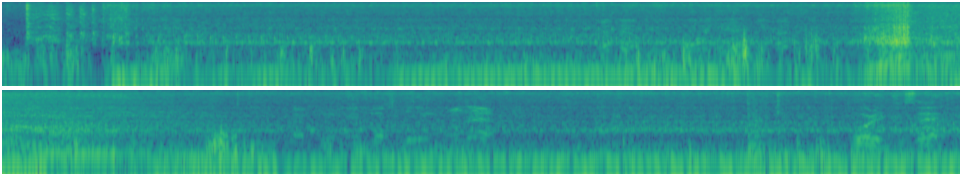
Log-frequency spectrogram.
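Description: A Dodge Hellcat widebody engine cranks over and settles into a loud, steady idle that fills the whole stretch, with people talking over the rumble.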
